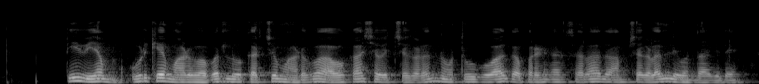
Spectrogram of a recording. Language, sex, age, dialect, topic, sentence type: Kannada, male, 25-30, Mysore Kannada, banking, statement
